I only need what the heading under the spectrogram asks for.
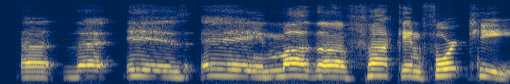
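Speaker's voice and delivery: slow, high, drawn-out exclamation.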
